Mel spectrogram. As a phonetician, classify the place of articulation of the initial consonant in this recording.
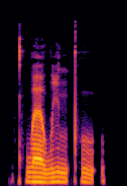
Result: velar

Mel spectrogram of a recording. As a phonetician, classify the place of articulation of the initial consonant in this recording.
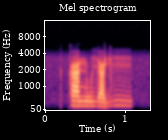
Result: velar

